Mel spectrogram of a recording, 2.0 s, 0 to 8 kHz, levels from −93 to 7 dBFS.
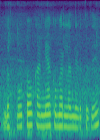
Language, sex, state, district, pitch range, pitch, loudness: Tamil, female, Tamil Nadu, Kanyakumari, 190-205 Hz, 200 Hz, -16 LUFS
